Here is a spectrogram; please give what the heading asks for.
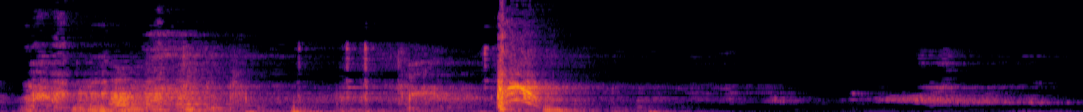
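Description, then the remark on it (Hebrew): A man coughs harshly several times, with a sharp, loud burst near the middle, then clears his throat more softly as it trails off. “עכשיו אני מבין למה אני משתעל ככה.”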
